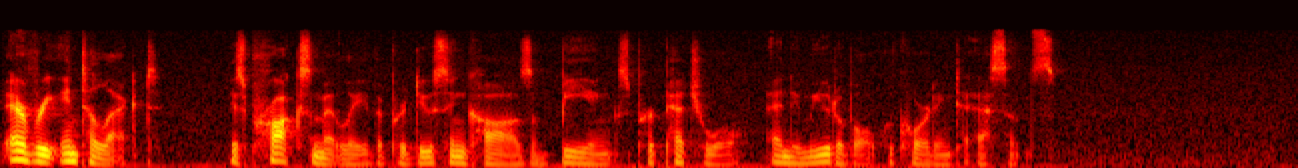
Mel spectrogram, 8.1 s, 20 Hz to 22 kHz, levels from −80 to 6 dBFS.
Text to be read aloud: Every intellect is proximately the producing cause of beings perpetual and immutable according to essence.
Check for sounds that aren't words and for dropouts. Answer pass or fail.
pass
